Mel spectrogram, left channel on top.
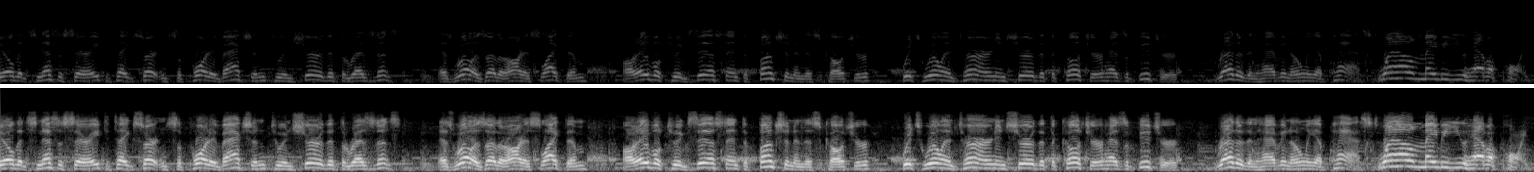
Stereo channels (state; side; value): quieter; left; 28.9 dB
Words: that it's necessary to take certain supportive action to ensure that the residents, as well as other artists like them, are able to exist and to function in this culture, which will in turn ensure that the culture has a future rather than having only a past. Well, maybe you have a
